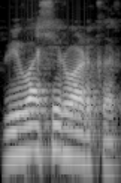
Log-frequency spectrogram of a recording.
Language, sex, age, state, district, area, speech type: Marathi, male, 45-60, Maharashtra, Osmanabad, rural, spontaneous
